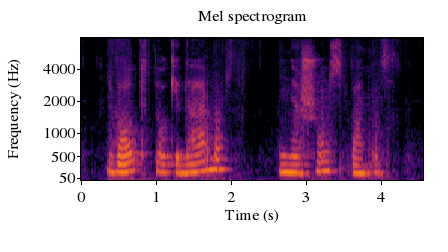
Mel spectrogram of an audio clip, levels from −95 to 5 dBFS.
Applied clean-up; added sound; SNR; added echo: neural separator model SepFormer DNS4.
